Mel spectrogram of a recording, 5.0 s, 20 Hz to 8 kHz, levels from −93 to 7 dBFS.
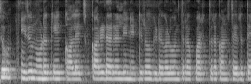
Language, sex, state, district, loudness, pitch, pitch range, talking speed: Kannada, female, Karnataka, Chamarajanagar, -17 LUFS, 215 Hz, 205-220 Hz, 155 wpm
